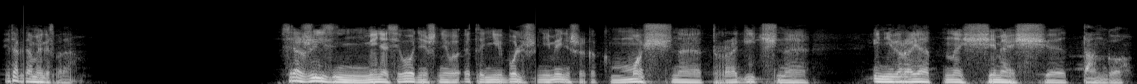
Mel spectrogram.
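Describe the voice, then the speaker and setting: A man playing a passionate, brooding composer who tells his life in a dramatic, poetic radio monologue with deliberate pauses. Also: fairly low pitch, dry recording, lo-fi sound. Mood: brooding, solemn. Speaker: radio show host. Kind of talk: theatrical radio monologue over music. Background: music.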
